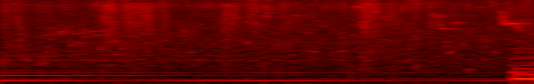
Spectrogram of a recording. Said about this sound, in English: You hear the sound of the rain splashing on the leaves, a gentle pitter-patter of sound as the water drips from the leaves to the stream.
